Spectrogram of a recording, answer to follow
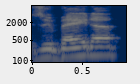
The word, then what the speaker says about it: Zubaydah: Is it Zubaydah? Is that how you pronounce?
